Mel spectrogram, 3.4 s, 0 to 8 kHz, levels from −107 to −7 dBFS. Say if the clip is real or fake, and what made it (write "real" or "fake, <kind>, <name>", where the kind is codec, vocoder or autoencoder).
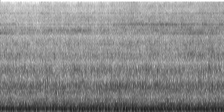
fake, codec, HILCodec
